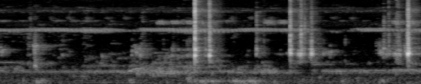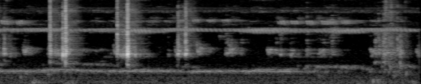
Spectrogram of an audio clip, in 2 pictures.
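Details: A continuous high, thin cricket trill on a cold night at a forest-edge camp, steady from start to end, broken by sharp clicks and knocks from camp activity between about two and eight seconds.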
